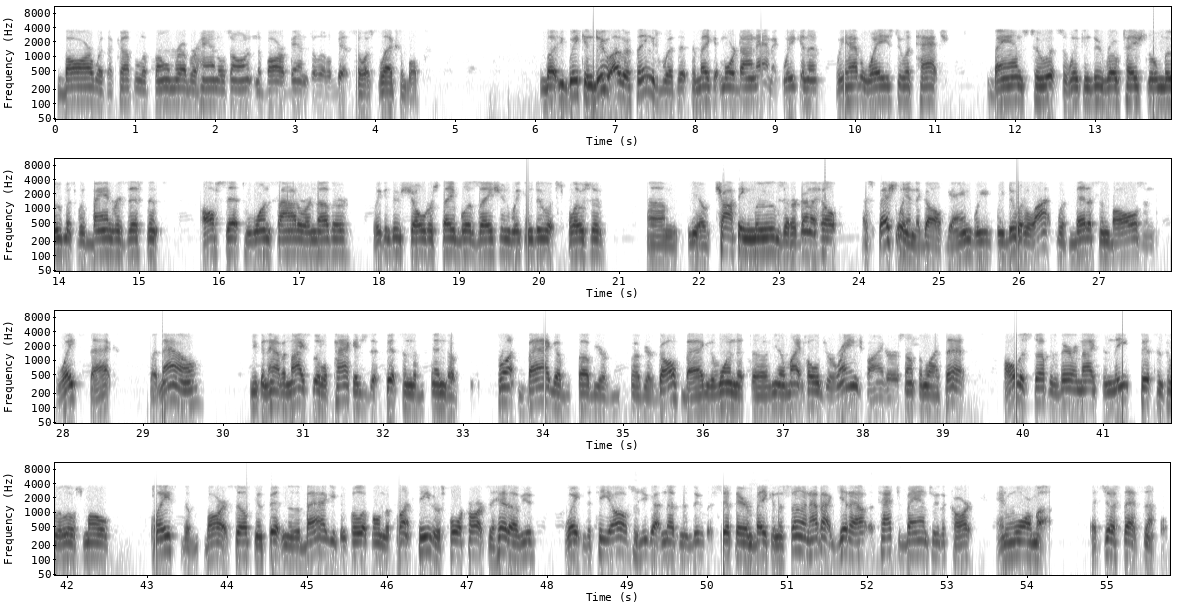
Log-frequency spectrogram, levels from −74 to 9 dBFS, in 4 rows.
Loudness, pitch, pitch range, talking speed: -19 LUFS, 115 Hz, 105-120 Hz, 220 wpm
